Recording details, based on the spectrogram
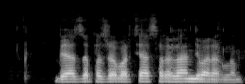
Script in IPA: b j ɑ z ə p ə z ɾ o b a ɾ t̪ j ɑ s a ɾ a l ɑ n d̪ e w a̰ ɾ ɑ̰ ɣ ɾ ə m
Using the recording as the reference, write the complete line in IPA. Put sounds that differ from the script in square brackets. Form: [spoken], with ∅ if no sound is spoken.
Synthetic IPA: b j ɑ z ə p ə z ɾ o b a ɾ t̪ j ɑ s a ɾ a l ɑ n d̪ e w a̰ ɾ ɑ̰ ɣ [l] ə m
